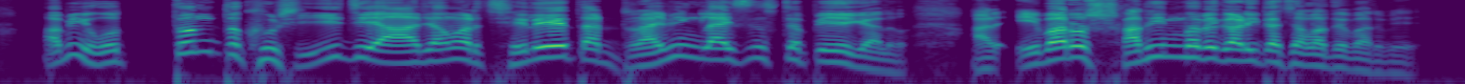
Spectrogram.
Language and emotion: Bengali, happy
